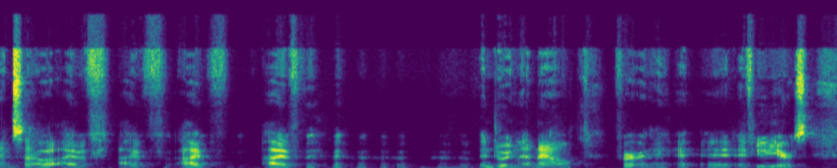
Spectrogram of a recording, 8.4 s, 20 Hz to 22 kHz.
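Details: Adult male speech-language pathologist who has stuttered since age 8, for 26 years, speaking without fluency techniques; stuttering with sound, word and phrase repetitions and blocks.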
